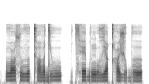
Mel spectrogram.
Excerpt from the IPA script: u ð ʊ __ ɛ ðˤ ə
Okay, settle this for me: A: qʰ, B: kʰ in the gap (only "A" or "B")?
B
